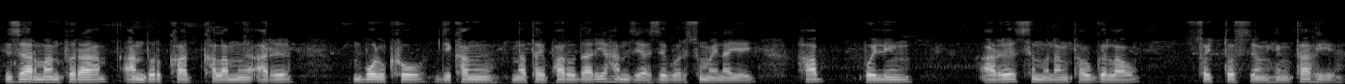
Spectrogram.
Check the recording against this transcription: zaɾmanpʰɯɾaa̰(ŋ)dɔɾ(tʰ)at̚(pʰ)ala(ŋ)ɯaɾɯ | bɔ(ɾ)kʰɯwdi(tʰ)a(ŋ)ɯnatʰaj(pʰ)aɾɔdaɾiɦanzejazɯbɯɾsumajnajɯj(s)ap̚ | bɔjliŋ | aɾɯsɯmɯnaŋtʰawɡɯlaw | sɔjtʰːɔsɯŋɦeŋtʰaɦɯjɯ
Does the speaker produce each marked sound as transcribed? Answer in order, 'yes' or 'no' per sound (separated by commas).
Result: no, no, no, no, no, no, yes, yes, no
